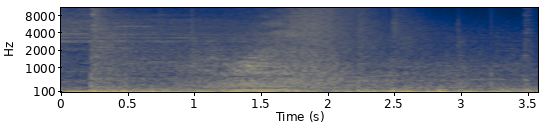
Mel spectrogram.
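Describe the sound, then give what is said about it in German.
A car engine roars as it accelerates hard to over 100 km/h through the city centre of Munich, with a deep, steady rumble and a rising whooshing sweep of speed throughout, loud with no voices. “Jetzt aber geht es mit über 100 km/h durch die Innenstadt.”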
